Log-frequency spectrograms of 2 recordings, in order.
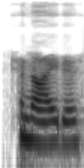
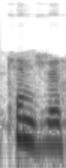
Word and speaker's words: tinnitus: You took my question earlier on the tinnitus, and I know a lot of people are affected with tinnitus or tinnitus, however you want to pronounce it.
